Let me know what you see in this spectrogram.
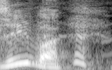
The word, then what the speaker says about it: Zevon: You ever seen the interview Or is it Warren Zevon? Would you like to mispronounce his name too? – I know it's Zevon.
